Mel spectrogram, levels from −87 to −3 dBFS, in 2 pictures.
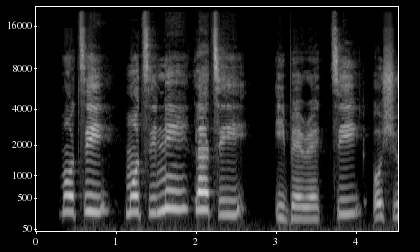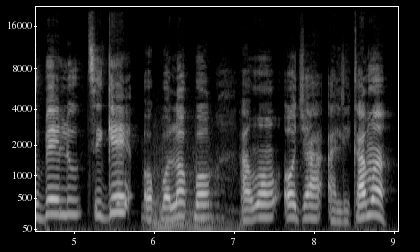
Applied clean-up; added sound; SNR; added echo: neural mask model DeepFilterNet 3.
